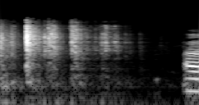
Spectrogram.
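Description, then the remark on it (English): A heavy metal jail cell door at the back of a police station slams shut with a loud clang, followed by about a second of rattling, clattering reverberation that fades out before a voice begins speaking. “Well, it was one of the cell doors closing in the back.”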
